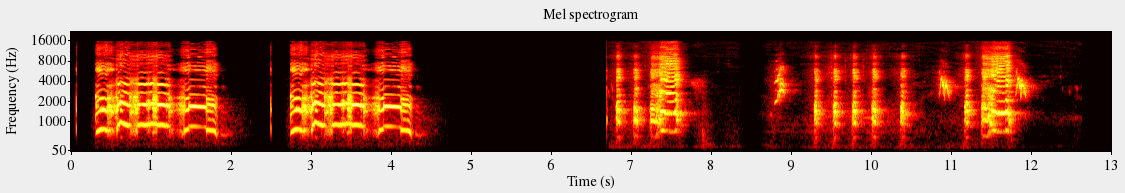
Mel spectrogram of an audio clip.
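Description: A rooster crowing twice, the two crows alike and about a second and a half each, followed after a short pause by a run of short, quick chicken clucks.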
